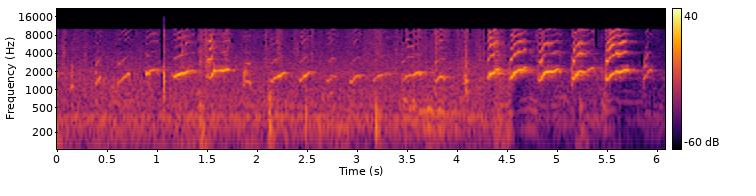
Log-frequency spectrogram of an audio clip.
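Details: A new litter of four-week-old Miniature Pinscher puppies playing: quick, high, squeaky yelps and whines tumble out several per second, growing louder and denser toward the end in an excited overlapping chorus.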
